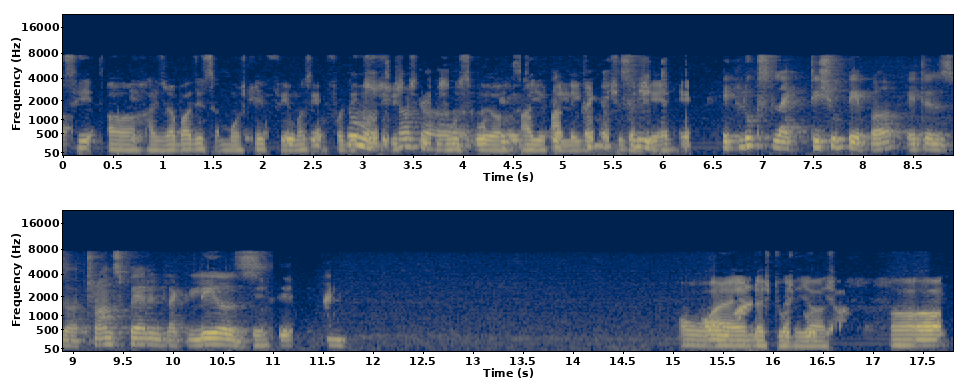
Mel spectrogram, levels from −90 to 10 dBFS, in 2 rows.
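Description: From the start to 2.6 s a second copy of the speech trails 374 ms behind, a little quieter than the original. That is likely an echo leak, where a far-end loudspeaker's sound escaped the echo canceller and returned. Between 1.59 and 2.18 s the room sound briefly vanishes, dropping by about 40 dB for under a third of a second. That is the background gated by the echo canceller, which clamped the microphone while the loudspeaker played. From 2.82 to 5.98 s the speech dips sharply and breaks up in pieces, about a second and a half in total. This is likely speech suppressed in double talk, where both sides talking at once made the canceller turn everything down. A 289 ms echo leak overlaps this stretch, running from 3.19 to 6.3 s. Right after it, from 6.3 to 6.53 s, the background gates out again by about 40 dB. From 10.88 s to the end a 230 ms echo sits at roughly the same level as the speech, with a brief background gating around 11.22 to 11.35 s.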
